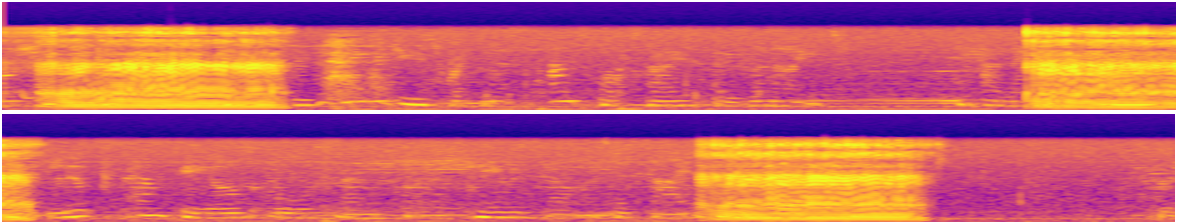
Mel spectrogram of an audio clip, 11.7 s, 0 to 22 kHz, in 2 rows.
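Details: Dog sleeping with head back and mouth open, snoring: loud, rattling snores about 4 seconds apart with quieter breathing in between.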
